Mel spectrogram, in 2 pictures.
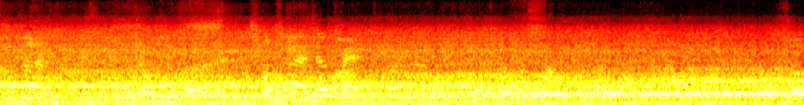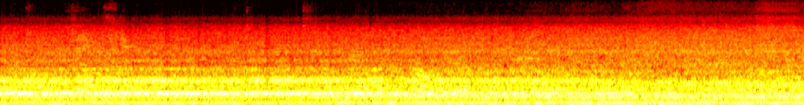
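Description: Train wheels squeal and whine on the rails.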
